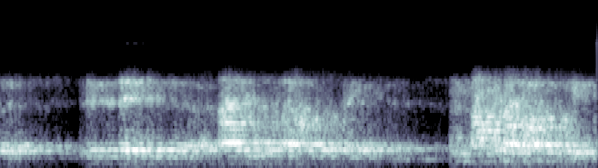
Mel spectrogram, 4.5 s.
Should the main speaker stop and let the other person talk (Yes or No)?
No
